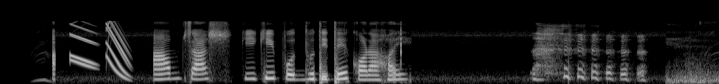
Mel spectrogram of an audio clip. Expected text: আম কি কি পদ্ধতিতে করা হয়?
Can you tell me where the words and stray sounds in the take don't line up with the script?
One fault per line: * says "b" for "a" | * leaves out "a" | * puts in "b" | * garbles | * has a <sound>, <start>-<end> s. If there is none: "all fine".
* has a chirp, 0.7-1.3 s
* puts in "চাষ"
* has a laugh, 5.3-6.5 s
